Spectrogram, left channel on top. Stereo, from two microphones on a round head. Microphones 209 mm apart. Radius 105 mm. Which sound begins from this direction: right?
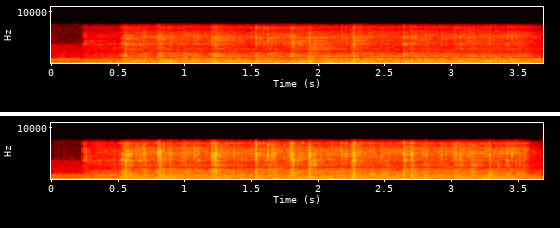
A blender, at 0.2 s.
